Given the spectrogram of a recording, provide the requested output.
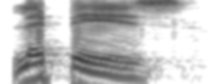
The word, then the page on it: che fèta: Bergamasco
